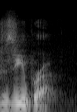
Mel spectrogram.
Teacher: We have to make the Z sound like zebra with vibration.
